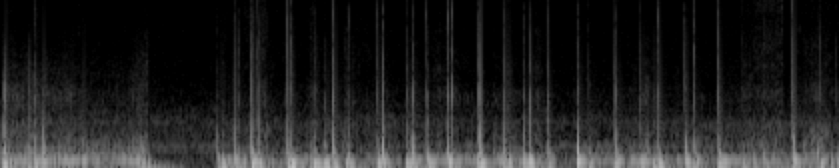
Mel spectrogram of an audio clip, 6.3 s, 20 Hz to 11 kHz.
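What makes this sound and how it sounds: Long nails tap the cover of a dark hardcover book with a photo inset, which rests on a microphone while hands hold it at the edges. The result is a run of quick, dull taps with sharp clicky tops over a steady low hum around 105 Hz. The sound drops almost to silence for about half a second near the start before the tapping resumes.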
